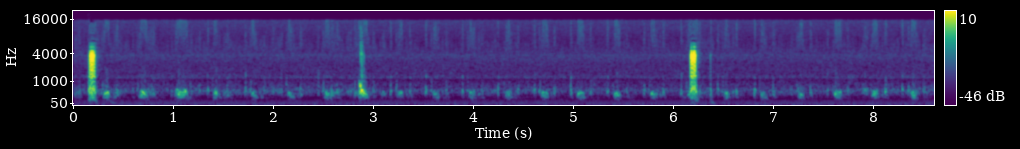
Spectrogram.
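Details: Home fetal Doppler recording during labor in a twin pregnancy (twin girls): three sharp, isolated thumps over Doppler hum and soft rapid pulsing; fetal hiccups.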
